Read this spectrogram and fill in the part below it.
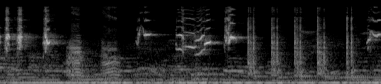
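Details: Javan myna singing in the morning, used as a lure to spur other mynas to sing: harsh broadband clicks and squawks mixed with sharp whistled notes, in a rapid, irregular series over a low hum.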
